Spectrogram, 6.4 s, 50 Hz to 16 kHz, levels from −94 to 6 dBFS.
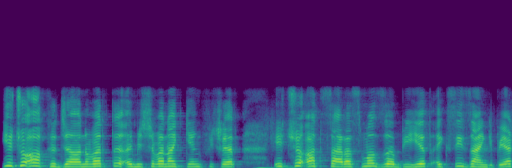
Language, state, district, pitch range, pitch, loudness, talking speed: Kashmiri, Punjab, Kapurthala, 230-260 Hz, 245 Hz, -15 LUFS, 170 wpm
